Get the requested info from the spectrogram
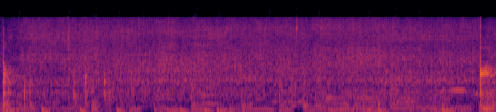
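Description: Beef bones and softened vegetables sizzling in hot olive oil in a stainless steel pot while being stirred with a spoon, with small clicks and a short louder knock near the end.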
